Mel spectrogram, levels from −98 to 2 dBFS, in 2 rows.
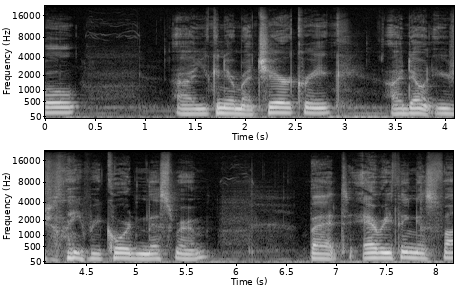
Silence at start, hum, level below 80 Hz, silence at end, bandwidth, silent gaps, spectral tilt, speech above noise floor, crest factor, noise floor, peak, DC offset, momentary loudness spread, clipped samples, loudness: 0 s; none; -46 dBFS; 0 s; 19 kHz; none; -6 dB/octave; 26 dB; 14 dB; -48 dBFS; -10 dBFS; under 0.1%; 10 LU; under 0.1%; -23 LUFS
